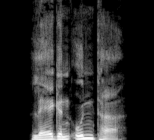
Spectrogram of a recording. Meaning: first-person plural subjunctive II of unterliegen
- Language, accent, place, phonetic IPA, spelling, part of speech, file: German, Germany, Berlin, [ˌlɛːɡn̩ ˈʔʊntɐ], lägen unter, verb, De-lägen unter.ogg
